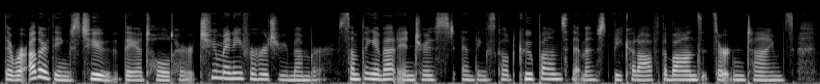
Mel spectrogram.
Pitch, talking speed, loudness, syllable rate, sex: 220 Hz, 225 wpm, -19 LUFS, 6.2 syllables/s, female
